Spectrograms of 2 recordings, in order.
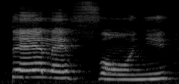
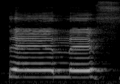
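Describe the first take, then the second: First: Said in the usual way. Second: "Telefone" called out high and loud, FO held very long; "Telefone" in a raised, sustained call, lingering on FO; calling someone slowly. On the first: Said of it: "basta pronunciar lentamente". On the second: Shown as a demonstration. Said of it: "como se estivesse chamando alguém".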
